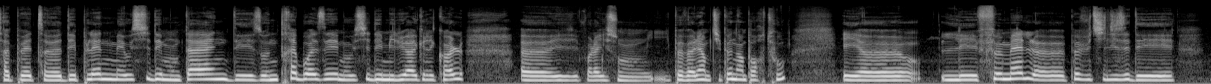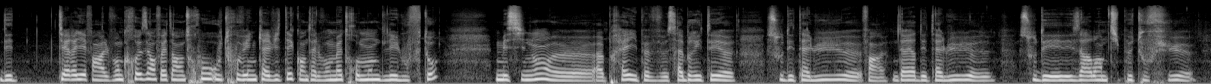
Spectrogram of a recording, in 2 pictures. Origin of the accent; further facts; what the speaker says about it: Brittany, France; j'ai 23 ans, je viens d'Ille-et-Vilaine et je suis étudiante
